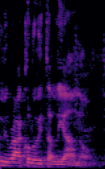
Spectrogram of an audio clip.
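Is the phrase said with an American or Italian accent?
American. It is said with an American accent. The speaker calls it wrong. "I'm actually pronouncing with a strange American accent"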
